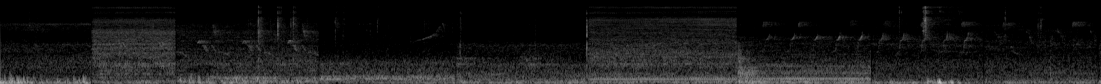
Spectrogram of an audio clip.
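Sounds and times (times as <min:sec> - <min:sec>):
bird chirping: 0:07.4 - 0:11.0.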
